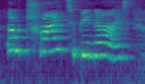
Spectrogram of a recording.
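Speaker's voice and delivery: high loud plea; pleading. Acted. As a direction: beg to be spared. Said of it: "he whimpered".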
